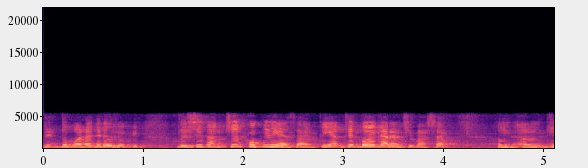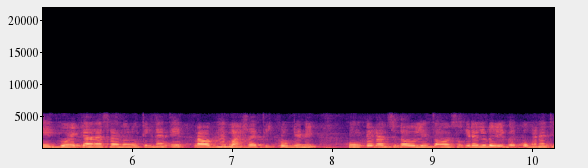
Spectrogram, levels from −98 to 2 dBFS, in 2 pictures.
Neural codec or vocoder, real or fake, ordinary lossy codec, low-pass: codec, 24 kHz, 1 kbps, SNAC; fake; none; 5.4 kHz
